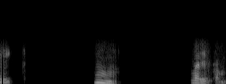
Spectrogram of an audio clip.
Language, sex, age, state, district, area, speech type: Bengali, female, 18-30, West Bengal, Kolkata, urban, conversation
